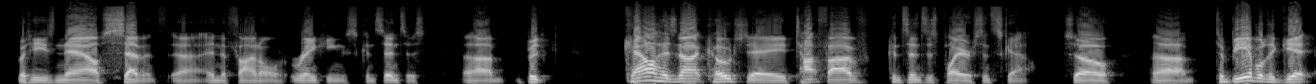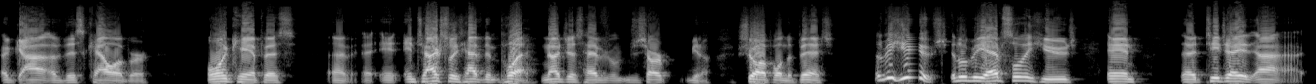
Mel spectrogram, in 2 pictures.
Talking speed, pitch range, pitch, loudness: 155 wpm, 95-125 Hz, 105 Hz, -16 LUFS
